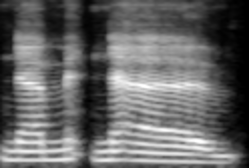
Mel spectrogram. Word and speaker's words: Namibia: It's pronounced Namibia.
